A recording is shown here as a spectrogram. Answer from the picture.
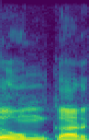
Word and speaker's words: ओमकार: अ, उ और म 3 शब्दों का उच्चारण है ओमकार। तो अ का उच्चारण 2 सेकंड, उ का उच्चारण 3 सेकंड और म का उच्चारण 5 सेकंड, यानी 10 सेकंड का एक ओमकार बोलना है।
